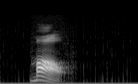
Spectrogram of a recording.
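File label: "mao" fourth tone, Chinese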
